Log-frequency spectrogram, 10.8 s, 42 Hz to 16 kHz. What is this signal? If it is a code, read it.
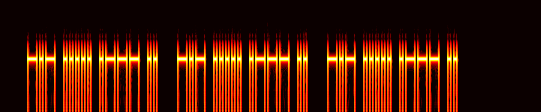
Morse code, heard as a keyed tone, about 20 wpm, 700 Hz. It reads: K5JI K5JI K5JI
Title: USA Call Signs Repeated 3x 20wpm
